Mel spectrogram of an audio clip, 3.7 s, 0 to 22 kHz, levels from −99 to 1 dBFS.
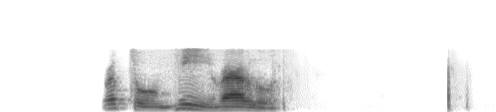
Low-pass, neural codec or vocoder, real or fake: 3.6 kHz; codec, 16 kHz, 1 kbps, X-Codec, HuBERT features, trained on general audio; fake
